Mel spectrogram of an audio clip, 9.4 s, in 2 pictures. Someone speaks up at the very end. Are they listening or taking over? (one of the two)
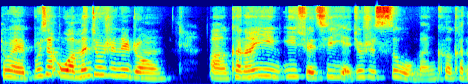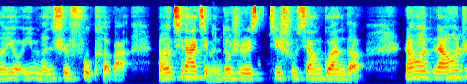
listening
